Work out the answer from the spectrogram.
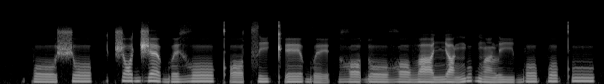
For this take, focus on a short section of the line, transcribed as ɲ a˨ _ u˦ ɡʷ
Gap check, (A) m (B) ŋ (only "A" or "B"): B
